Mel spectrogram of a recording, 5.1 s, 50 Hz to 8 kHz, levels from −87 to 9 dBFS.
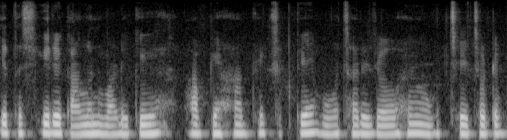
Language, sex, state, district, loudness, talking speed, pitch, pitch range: Hindi, male, Bihar, Vaishali, -16 LUFS, 210 wpm, 145 Hz, 140-150 Hz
